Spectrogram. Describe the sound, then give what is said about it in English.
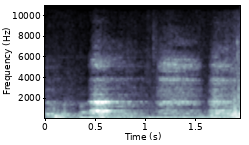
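A man panting heavily, a few rough breathy swells rising and falling over a steady noisy background. “Panting, Tommy stares at her, a drink in his hand.”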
